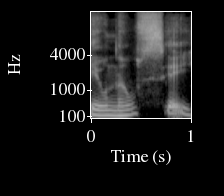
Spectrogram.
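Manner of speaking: put-on sobbing, words pushed out through crying. Retelling a child's words to a pastor: imitating someone crying. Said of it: "ela olhou pra mim chorando".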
